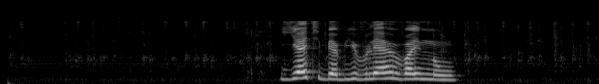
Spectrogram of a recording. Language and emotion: Russian, angry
